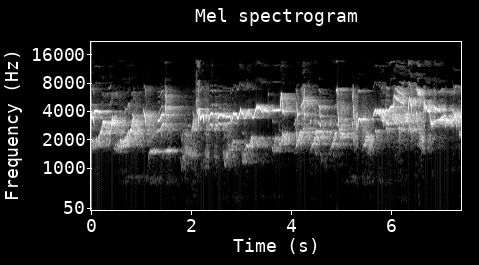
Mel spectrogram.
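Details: Oriental magpie-robin singing 'căn lửa': sliding whistled notes climbing higher through the phrase, clear and loud, with scattered quick twitters.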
